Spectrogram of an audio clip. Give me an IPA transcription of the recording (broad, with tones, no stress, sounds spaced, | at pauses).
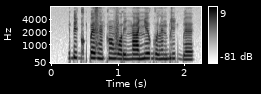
ɗ i˦ ɡ ɔ˧ k͡p ɛ˦ z ɛ̃˧ k ɔ̃˦ v ɔ˧ ɾ i˨ ŋ aː˧ ɲ eː˦ ɡʷ e˦˨ l ɛ̃˦ ɡ͡b iː˦ ɡ͡b ɛ˨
